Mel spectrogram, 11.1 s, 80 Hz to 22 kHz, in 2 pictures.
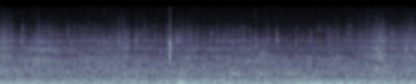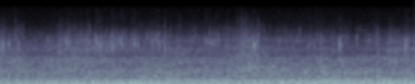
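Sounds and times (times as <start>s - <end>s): wind buffeting microphone: 0.0s - 9.6s
steady low hum: 0.0s - 11.0s.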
